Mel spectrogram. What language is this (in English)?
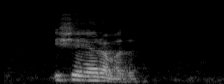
Turkish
